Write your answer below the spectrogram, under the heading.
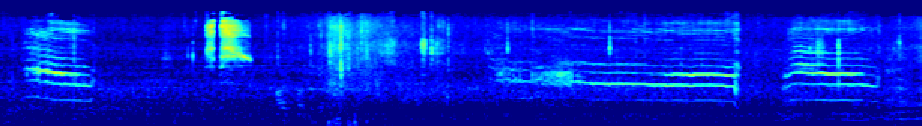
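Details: Cats and a kitten quarrelling over food: high, harmonic-rich meows, a short one at the start, then long drawn-out cries around the middle and a rising-falling meow near the end, with scattered clicks and background noise between.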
